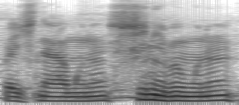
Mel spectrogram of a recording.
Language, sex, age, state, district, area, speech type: Bodo, male, 60+, Assam, Udalguri, rural, spontaneous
